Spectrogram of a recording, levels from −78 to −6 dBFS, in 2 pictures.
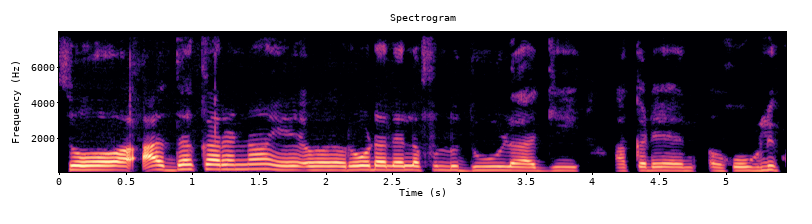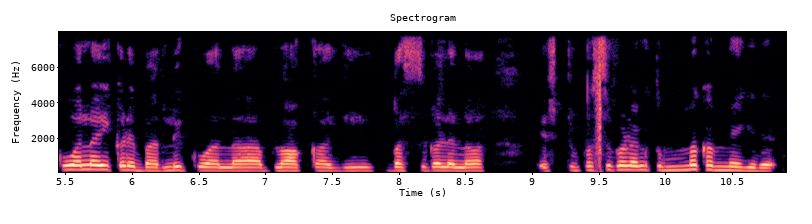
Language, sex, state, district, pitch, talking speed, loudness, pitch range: Kannada, female, Karnataka, Dakshina Kannada, 210 Hz, 135 wpm, -17 LUFS, 185-230 Hz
